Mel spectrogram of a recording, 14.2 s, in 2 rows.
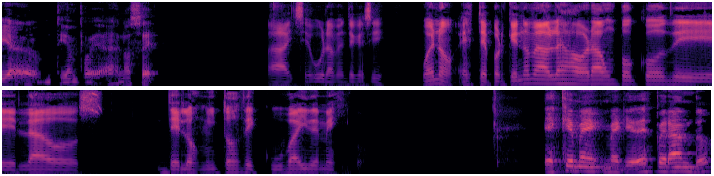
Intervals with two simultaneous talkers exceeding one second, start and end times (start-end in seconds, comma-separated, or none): none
